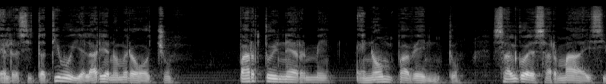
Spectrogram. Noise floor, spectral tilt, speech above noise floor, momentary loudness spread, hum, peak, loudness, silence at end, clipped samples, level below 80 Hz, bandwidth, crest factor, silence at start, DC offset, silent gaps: -54 dBFS; -5.5 dB/octave; 33 dB; 13 LU; none; -2 dBFS; -21 LUFS; 0 s; under 0.1%; -56 dBFS; 16 kHz; 18 dB; 0 s; under 0.1%; none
